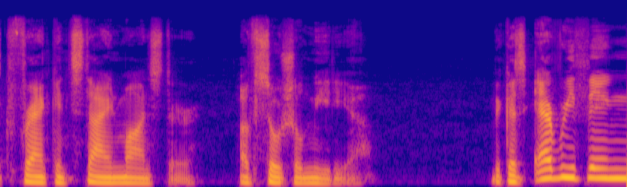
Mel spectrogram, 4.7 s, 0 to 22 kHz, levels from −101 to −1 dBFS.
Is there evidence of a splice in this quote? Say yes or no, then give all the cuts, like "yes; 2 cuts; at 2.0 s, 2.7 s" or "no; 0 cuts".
yes; 1 cut; at 1.6 s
